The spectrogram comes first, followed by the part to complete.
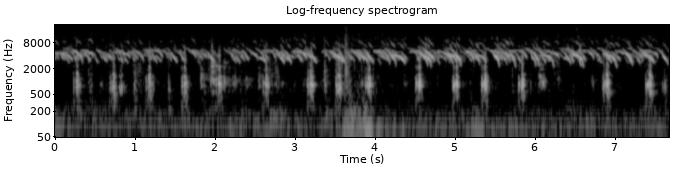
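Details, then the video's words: A crowd of black chicks only days old keeps up a constant chorus of shrill, falling cheeps, overlapping densely, while frequent sharp clicking taps sound underneath. "Baby Chicks Sounds - Baby Chicken Chirping Noises"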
